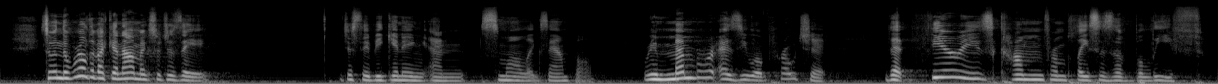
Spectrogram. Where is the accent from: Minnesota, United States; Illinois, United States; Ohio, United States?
Minnesota, United States; I'm from Minnesota, so it's cold, we buy a lot of gloves.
